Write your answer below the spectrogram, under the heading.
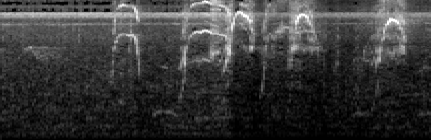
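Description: Baby monkey squeaking: about five short, high-pitched squeaks, each rising then falling, starting about a second in. A steady high insect drone runs underneath.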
